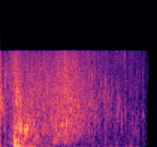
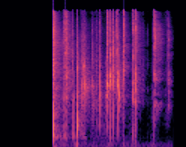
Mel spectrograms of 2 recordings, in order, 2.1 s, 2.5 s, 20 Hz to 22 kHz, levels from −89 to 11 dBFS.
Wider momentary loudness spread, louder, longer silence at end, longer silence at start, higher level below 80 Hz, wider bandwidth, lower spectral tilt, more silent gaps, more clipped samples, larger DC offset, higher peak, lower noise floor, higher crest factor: first, 22 LU vs 6 LU; first, -14 LUFS vs -17 LUFS; first, 0.35 s vs 0.2 s; second, 0 s vs 0.7 s; first, -24 dBFS vs -56 dBFS; second, 5.4 kHz vs 17.5 kHz; first, -6 dB/octave vs 1.5 dB/octave; neither; first, 0.2% vs under 0.1%; neither; about the same, 0 dBFS vs 0 dBFS; second, -38 dBFS vs under -90 dBFS; second, 16 dB vs 22 dB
